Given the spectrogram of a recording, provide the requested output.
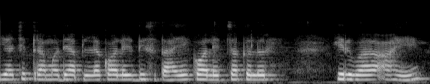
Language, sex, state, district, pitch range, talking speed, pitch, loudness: Marathi, female, Maharashtra, Pune, 220-230 Hz, 140 wpm, 225 Hz, -16 LUFS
